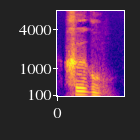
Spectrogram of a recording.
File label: "xwwgu", Apatani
